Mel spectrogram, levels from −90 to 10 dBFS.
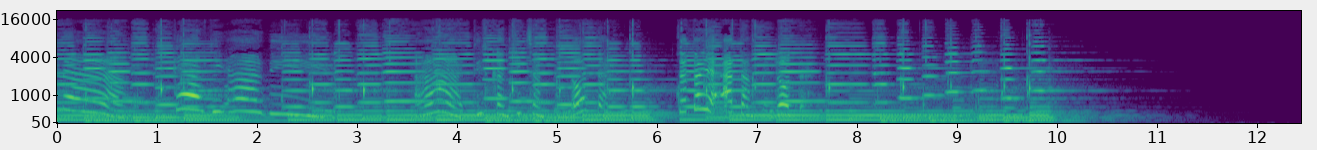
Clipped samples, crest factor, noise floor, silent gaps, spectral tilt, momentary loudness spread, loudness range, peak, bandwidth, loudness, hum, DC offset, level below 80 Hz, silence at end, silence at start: under 0.1%; 20 dB; -87 dBFS; none; -5 dB/octave; 7 LU; 6 LU; -2 dBFS; 16 kHz; -20 LUFS; none; under 0.1%; -60 dBFS; 2.15 s; 0 s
